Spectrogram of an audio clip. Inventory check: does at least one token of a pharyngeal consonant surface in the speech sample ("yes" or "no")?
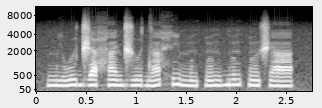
no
